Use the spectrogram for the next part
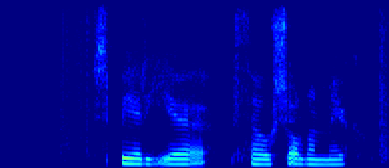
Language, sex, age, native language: Icelandic, female, 10, Icelandic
